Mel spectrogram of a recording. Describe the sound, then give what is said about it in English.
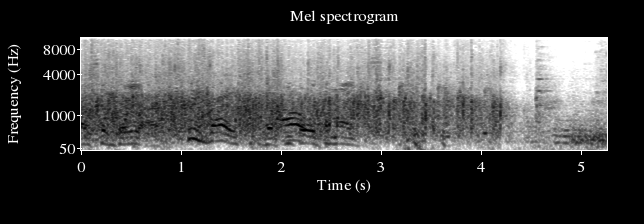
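Steady, loud audience applause at a morning event for the heads of the transit agencies RTA, CTA, Metra and PACE, with a few voices talking over it, then the clapping thins out and fades near the end. “So they have a lot to talk about, so let's give them a round of applause and get started.”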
